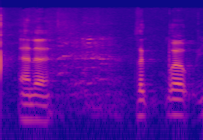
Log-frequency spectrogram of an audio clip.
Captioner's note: laughter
